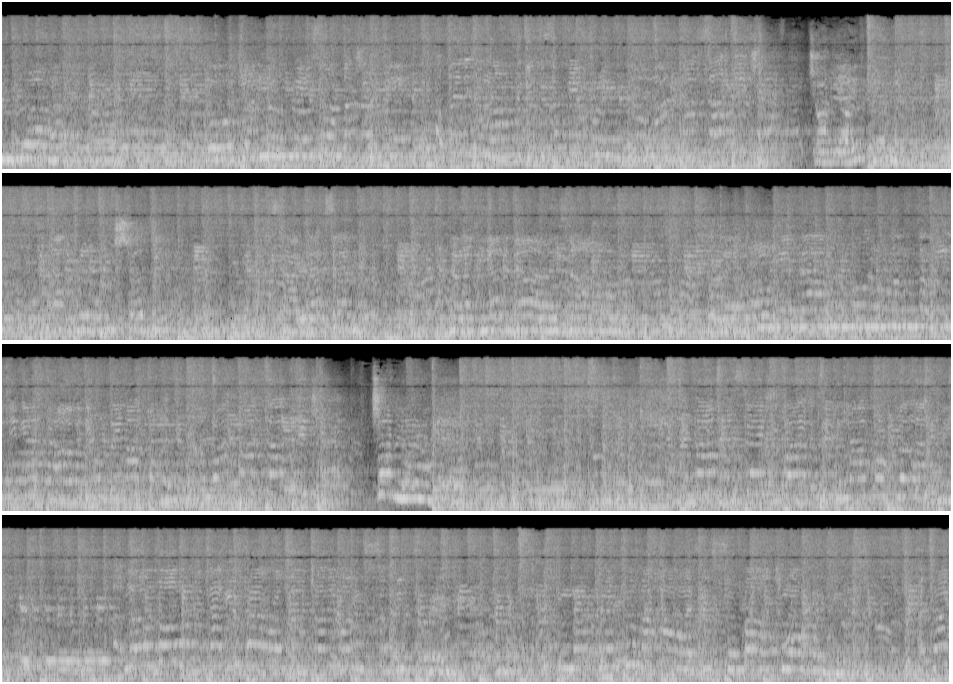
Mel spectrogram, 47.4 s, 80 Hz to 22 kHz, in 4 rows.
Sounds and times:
Music: 0.0 - 47.4.

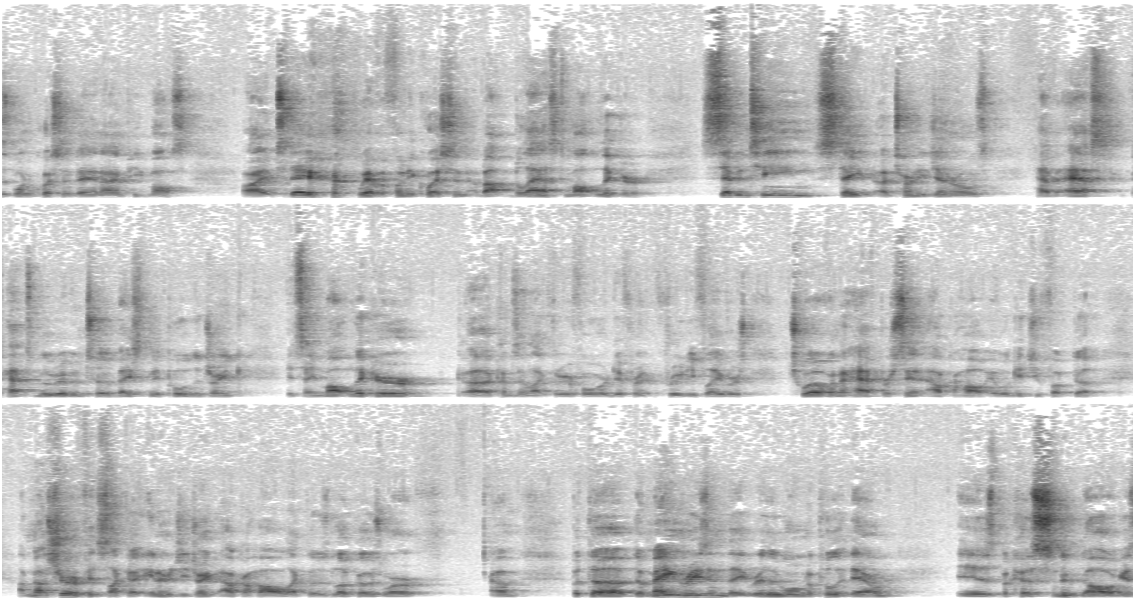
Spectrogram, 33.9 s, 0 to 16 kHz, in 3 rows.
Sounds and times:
Speech: 0.0 - 33.9.

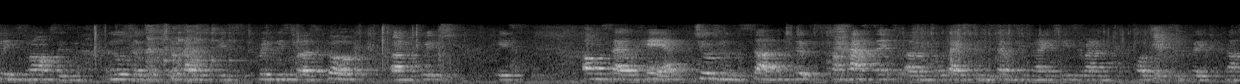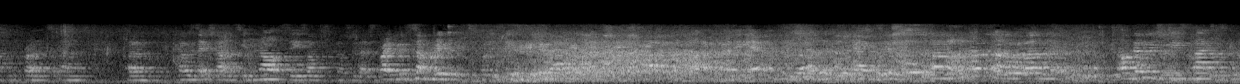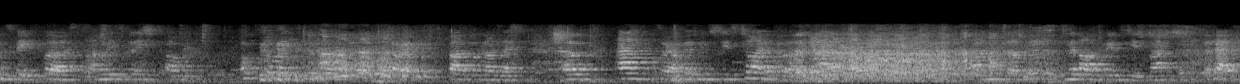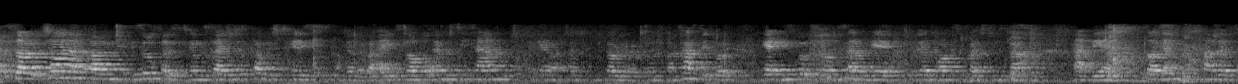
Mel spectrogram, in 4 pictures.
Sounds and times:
Speech: 0.0 - 5.2, 5.8 - 17.8, 19.3 - 28.0, 28.6 - 32.8, 34.8 - 49.5.

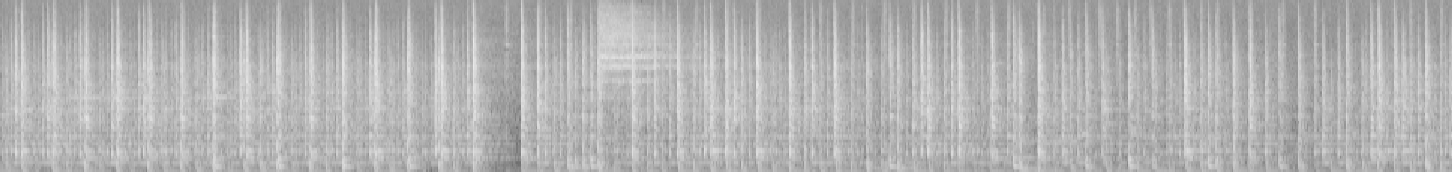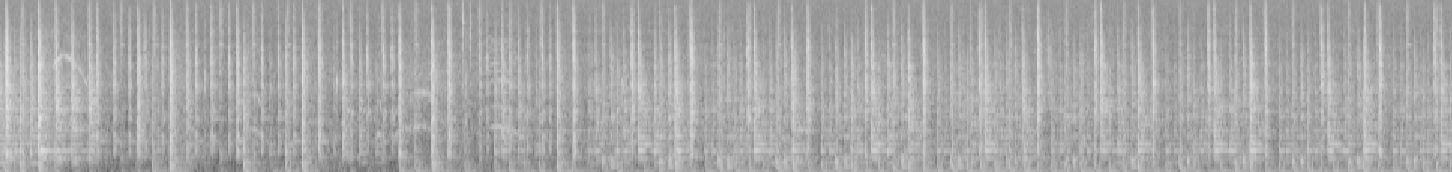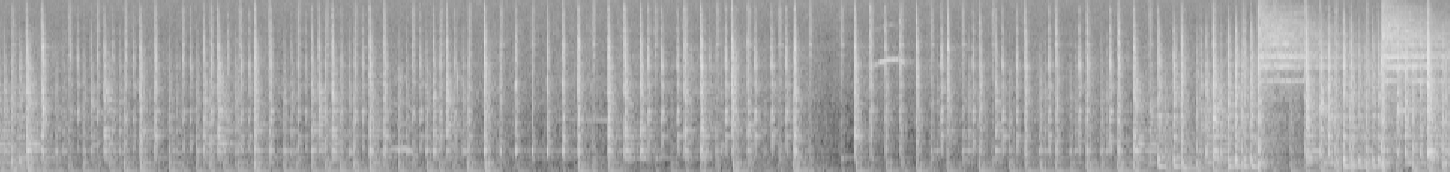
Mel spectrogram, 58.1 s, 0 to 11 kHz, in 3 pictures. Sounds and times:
Cymbal: 0.0 - 58.0.

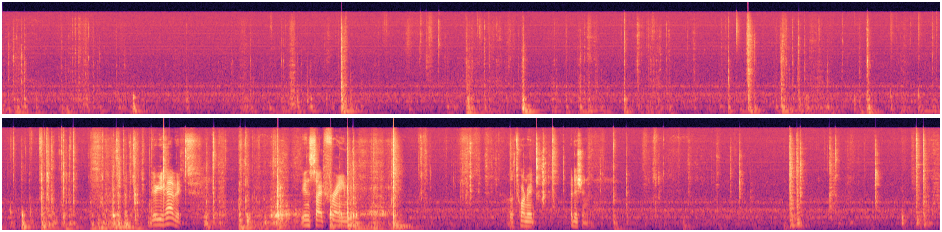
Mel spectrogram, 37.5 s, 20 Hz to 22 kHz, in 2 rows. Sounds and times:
Speech: 21.7 - 22.8, 24.7 - 25.8, 28.8 - 29.5, 30.1 - 30.6.

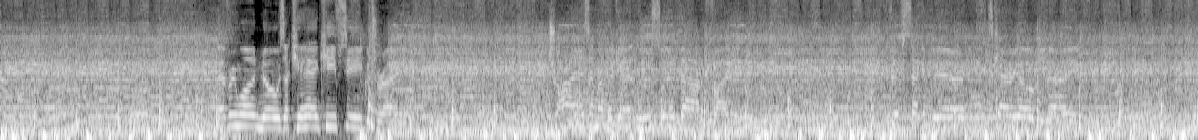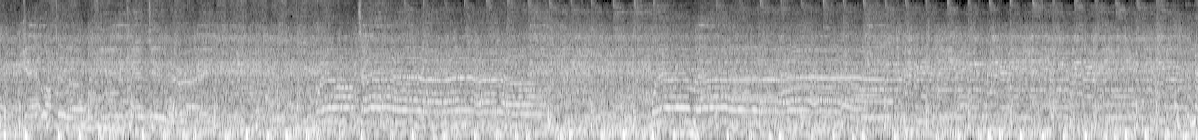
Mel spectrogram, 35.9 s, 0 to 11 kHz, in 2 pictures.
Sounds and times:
Rhythm and blues: 0.0 - 35.9.

